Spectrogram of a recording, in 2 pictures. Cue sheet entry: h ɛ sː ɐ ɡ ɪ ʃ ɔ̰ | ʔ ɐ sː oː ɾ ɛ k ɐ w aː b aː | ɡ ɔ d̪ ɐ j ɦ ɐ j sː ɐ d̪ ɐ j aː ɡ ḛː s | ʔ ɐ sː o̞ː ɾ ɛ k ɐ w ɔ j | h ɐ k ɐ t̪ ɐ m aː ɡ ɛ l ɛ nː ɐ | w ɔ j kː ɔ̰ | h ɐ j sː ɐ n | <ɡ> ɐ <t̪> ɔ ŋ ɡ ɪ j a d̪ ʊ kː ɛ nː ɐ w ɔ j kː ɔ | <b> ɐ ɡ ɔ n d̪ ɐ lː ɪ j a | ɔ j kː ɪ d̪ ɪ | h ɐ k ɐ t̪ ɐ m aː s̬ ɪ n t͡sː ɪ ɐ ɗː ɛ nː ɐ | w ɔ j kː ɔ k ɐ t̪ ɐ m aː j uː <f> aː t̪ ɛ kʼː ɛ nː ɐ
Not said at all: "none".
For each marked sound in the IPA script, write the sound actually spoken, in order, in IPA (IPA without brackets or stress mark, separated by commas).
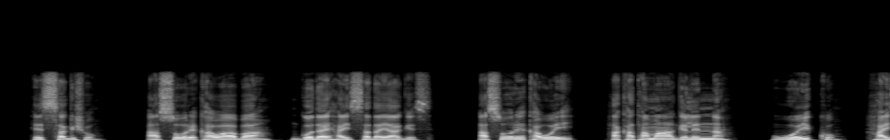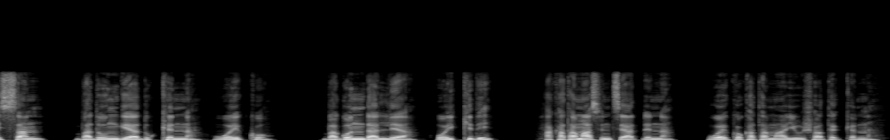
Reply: b, d̪, b, ʃ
